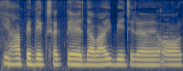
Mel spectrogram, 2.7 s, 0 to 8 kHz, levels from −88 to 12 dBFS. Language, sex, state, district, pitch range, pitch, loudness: Hindi, male, Bihar, West Champaran, 185-195 Hz, 190 Hz, -16 LUFS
